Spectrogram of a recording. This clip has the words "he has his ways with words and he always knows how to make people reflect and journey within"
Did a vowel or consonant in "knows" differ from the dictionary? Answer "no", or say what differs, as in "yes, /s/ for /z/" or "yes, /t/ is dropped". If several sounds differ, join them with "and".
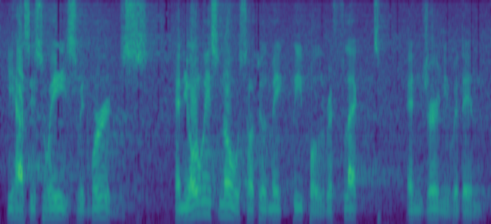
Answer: yes, /s/ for /z/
